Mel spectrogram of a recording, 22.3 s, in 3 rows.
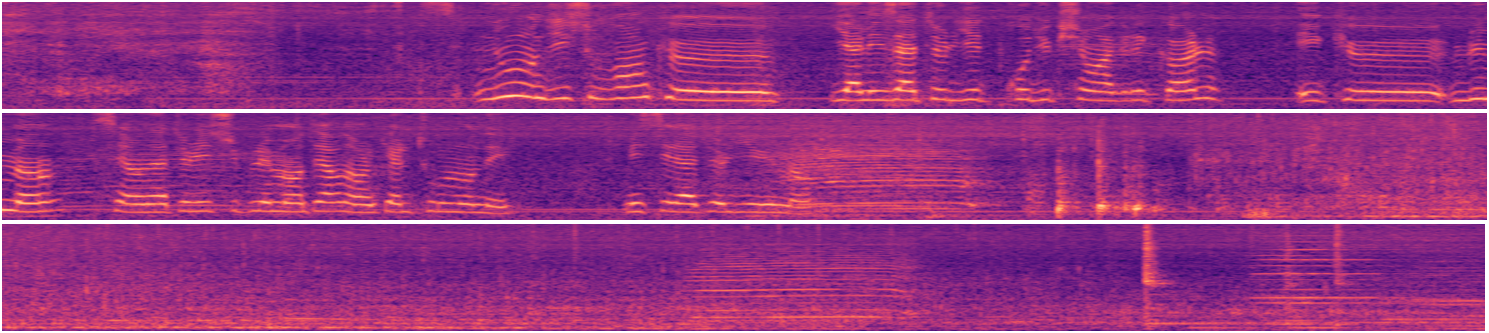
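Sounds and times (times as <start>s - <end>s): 
steady farmyard hum: 0.0s - 22.2s
speech: 2.4s - 11.8s
cows lowing and mooing on a dairy farm: 11.2s - 12.4s, 18.0s - 19.6s, 21.0s - 22.2s
sharp metallic clanks: 20.5s - 22.2s.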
